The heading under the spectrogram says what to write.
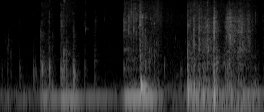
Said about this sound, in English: I don't know. I'm still chugging water.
